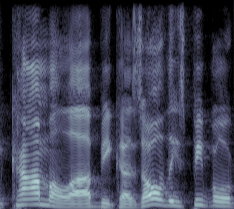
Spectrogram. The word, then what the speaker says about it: Kamala: let's let's um Kamala and I'm calling you Kamala cuz for all of those who are mispronouncing it I want you all to know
